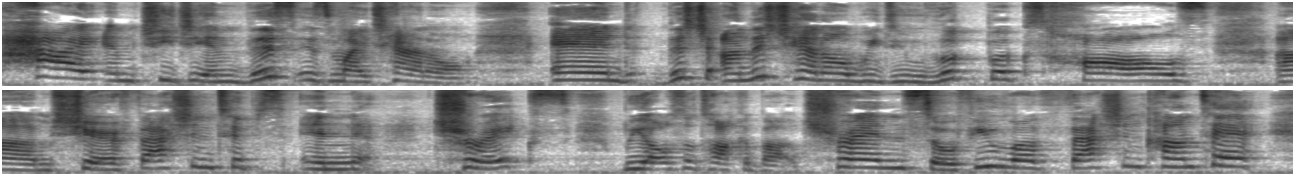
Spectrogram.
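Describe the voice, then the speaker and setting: The woman's intonation is lively. She speaks at a fairly slow pace. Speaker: fashion vlogger. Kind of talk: casual vlog chat. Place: home room.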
